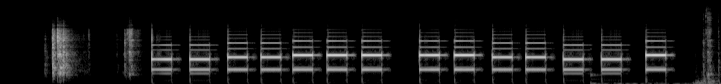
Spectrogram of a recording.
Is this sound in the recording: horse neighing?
no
